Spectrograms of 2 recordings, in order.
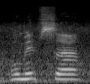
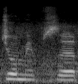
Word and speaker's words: Jomipsa: Poland with stuff from Homipsa. Some pronounce it Jomipsa, but I pronounce it in proper Spanish because Homipsa is in Spain.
